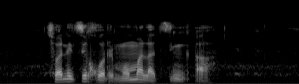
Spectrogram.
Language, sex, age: Tswana, male, 19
